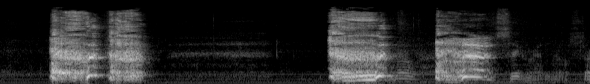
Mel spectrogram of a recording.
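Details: Grandmother, a smoker, coughing up gunk from her lungs before her first cigarette: four harsh, rough coughs in two pairs with quiet pauses between, a productive cough.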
